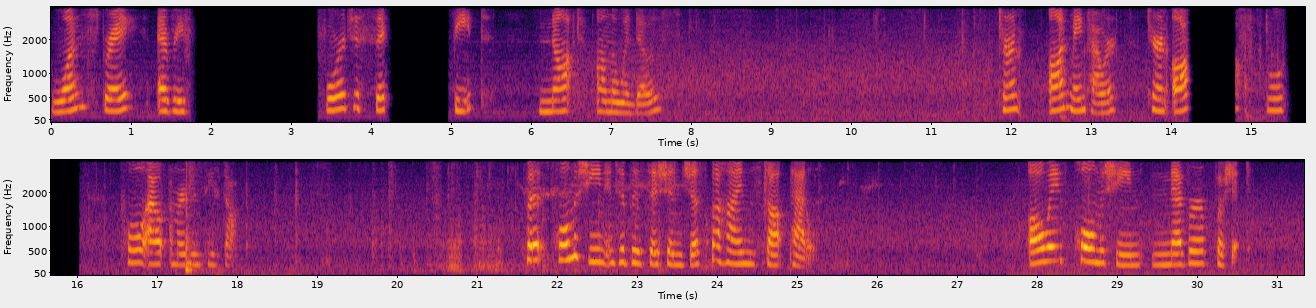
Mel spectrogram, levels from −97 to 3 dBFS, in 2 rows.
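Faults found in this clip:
Call audio freeze, 1.74–3.36 s and 14.21–14.83 s. Last sound smears into a fading buzz or hiss, then silence for about 1.5 s and 0.54 s. Likely jitter buffer underrun from held-up packets. Audio resumes where it stopped, so nothing is lost, just roughly 1.6 s and 0.6 s of added delay.

Long network dropout, 4.20–4.99 s and 15.41–16.05 s. Same fading fill into silence (about 0.71 s and 0.54 s), but audio comes back further on. Roughly 0.78 s and 0.62 s is simply gone. Likely packet loss on the network side.

Jitter buffer speed-up, 9.11–14.14 s at 120%, 20.57–21.76 s at 141%, and 30.26–31.33 s at 142%. Receiver trims pitch-period chunks to drain the excess backlog. Things sound rushed at unchanged pitch, with roughly a second cut in the first stretch and about half a second in each of the others.

Short stall from a late packet, 21.90–21.94 s. Tiny hold where a packet missed its slot and the buffer stretched the last sound by 19 ms, giving a slight buzz or dip. 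No content lost.

All of this rides on the G.711 mu-law call path at 64 kbps, which is why nothing above 4 kHz comes through.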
